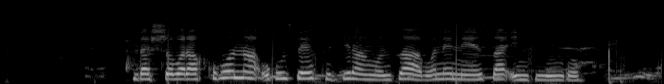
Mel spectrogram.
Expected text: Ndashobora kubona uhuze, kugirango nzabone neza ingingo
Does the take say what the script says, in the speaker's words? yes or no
yes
